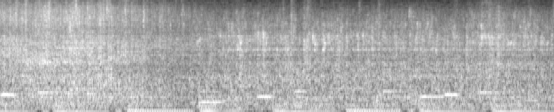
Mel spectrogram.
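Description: Cabbage fritters frying in hot vegetable oil in a pan, a steady sizzle, with soft background music over it.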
